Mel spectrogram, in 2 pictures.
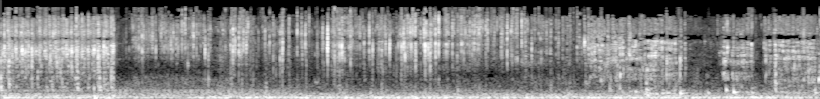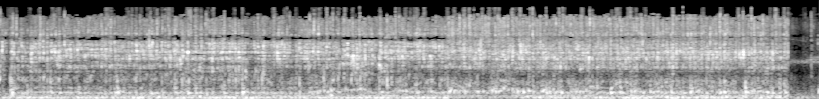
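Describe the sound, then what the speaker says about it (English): Water pours steadily into horse water troughs, a faint continuous splashing and trickling stream that keeps going throughout with small shifts in tone. "I top up water troughs."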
